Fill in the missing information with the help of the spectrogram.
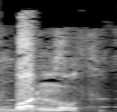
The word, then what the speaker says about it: Bournemouth: Se dice Bournemouth. Bournemouth.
